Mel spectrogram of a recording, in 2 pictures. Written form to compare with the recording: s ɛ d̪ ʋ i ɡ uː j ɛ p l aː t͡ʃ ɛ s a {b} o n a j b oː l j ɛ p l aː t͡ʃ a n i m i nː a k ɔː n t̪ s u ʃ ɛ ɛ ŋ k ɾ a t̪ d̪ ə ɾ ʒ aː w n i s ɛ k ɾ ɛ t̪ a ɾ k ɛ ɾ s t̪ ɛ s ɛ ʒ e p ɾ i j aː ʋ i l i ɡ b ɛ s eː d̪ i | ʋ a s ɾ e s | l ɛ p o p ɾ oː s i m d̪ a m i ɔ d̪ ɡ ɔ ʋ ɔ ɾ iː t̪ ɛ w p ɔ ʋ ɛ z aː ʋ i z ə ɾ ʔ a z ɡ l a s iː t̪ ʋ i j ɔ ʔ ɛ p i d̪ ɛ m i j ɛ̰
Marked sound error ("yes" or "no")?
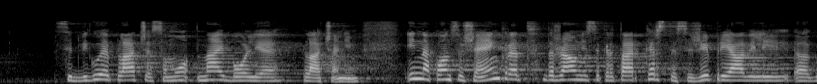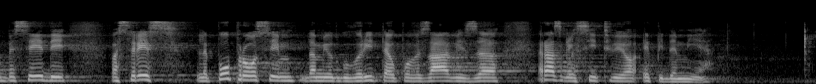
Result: yes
